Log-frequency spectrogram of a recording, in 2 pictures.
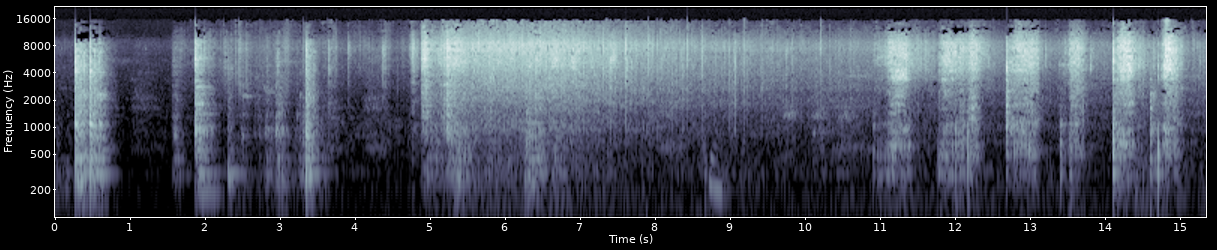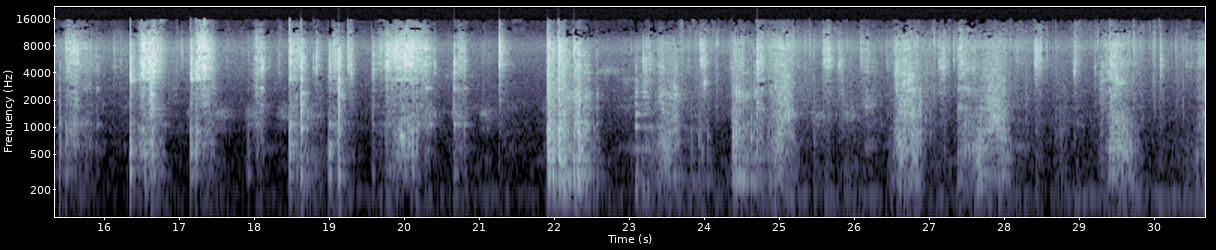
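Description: Hot ghee in a steel pot sizzles suddenly about five seconds in as the rice goes in, the sizzle dying down over about five seconds. Then a metal spoon scrapes and knocks against the steel pot in a steady run of strokes, stirring the rice into the ghee.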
